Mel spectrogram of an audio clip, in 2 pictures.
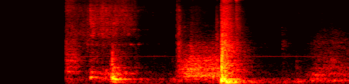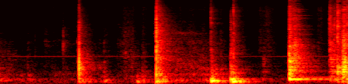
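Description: Kitchen tap run in a few short spells at the sink, with several sharp knocks of kitchenware being handled in between.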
